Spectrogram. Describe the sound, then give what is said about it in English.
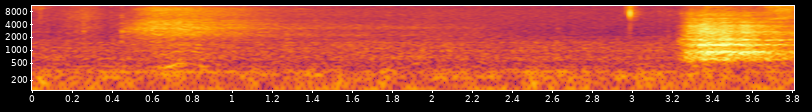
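A deep breath taken on request: a soft breathy hiss early on, then a louder rushing breath near the end, over a low steady rumble. “can you take a deep breath just right now? Just take a deep breath.”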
